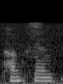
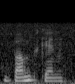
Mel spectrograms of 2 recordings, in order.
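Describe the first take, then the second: First: The word begins with a voiceless p sound. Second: The word begins with a voiced b sound. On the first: The speaker calls it right. "now I can say the word pumpkin instead of bumpkin" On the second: The speaker calls it wrong. "I couldn't say pumpkin. I would say bumpkin"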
